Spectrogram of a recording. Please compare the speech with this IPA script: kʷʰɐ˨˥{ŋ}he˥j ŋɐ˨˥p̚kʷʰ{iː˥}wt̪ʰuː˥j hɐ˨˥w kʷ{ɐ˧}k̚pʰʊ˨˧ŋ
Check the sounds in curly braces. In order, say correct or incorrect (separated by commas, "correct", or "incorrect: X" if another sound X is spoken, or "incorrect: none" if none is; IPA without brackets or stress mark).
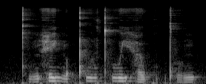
correct, correct, correct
